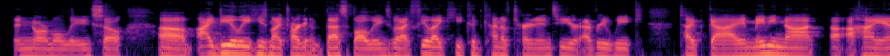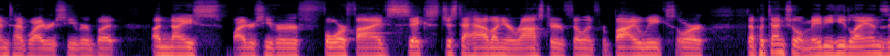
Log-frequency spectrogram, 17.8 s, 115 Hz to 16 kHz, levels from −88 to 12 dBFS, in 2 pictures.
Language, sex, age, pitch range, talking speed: English, male, 20-39, 120-140 Hz, 200 wpm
